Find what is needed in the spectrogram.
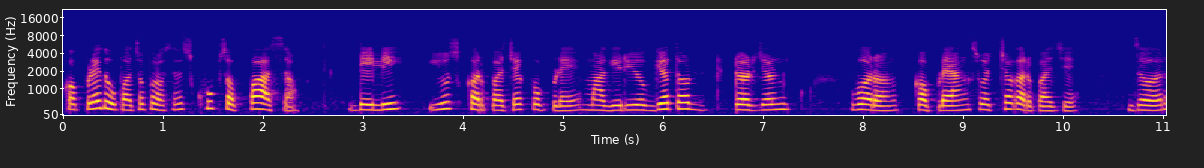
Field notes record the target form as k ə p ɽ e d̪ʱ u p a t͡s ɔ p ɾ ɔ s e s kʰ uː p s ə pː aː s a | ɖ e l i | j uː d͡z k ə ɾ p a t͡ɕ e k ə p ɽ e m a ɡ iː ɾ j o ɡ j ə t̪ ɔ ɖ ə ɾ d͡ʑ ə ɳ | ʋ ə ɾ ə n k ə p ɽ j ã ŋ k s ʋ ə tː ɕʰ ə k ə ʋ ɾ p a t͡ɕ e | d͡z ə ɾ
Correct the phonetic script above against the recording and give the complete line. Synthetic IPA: k ə p ɽ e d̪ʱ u p a t͡s ɔ p ɾ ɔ s e s kʰ uː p s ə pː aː s a | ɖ e l i | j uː d͡z k ə ɾ p a t͡ɕ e k ə p ɽ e m a ɡ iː ɾ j o ɡ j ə t̪ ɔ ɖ ə ɾ d͡ʑ ə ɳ | ʋ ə ɾ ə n k ə p ɽ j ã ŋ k s ʋ ə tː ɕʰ ə k ə ɾ p a t͡ɕ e | d͡z ə ɾ

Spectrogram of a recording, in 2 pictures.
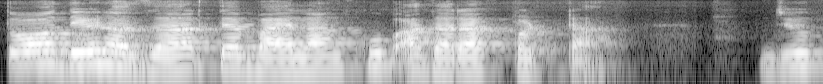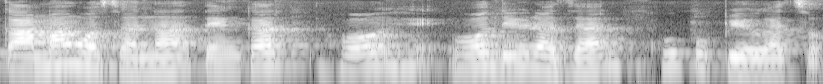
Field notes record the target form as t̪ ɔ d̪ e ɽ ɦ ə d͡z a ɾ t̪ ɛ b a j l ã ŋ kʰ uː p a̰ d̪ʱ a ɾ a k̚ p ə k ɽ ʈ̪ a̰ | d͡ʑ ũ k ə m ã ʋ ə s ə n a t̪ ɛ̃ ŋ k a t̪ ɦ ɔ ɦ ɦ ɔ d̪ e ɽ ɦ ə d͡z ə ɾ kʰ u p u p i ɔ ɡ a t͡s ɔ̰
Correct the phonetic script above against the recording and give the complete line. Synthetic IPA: t̪ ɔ d̪ e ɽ ɦ ə d͡z a ɾ t̪ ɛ b a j l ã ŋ kʰ uː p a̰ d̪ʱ a ɾ a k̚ p ə ɽ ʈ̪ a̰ | d͡ʑ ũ k a m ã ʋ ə s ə n a t̪ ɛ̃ ŋ k a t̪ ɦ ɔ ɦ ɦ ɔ d̪ e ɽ ɦ ə d͡z a ɾ kʰ uː p u p j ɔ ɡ a t͡s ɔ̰

